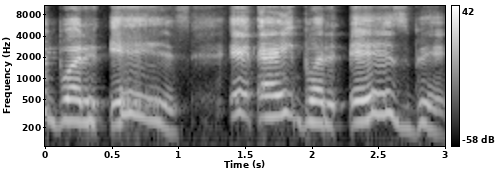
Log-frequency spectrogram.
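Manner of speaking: slow speech laced with laughter. Admitting the situation is funny after apologizing for it, laughing while talking. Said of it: "I'm sorry for laughing".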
